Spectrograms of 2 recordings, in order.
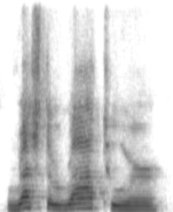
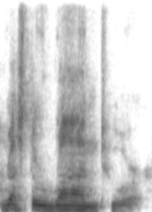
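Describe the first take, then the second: First: There is no n sound before the t. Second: An n sound comes before the t. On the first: The speaker calls it right. "Then it's restaurateur" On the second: The speaker calls it wrong. "not restauranteur"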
